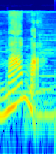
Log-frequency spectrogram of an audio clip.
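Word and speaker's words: 妈妈: Properly in Chinese, the pronunciation is supposed to be mama. So the second tone is actually a light tone.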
